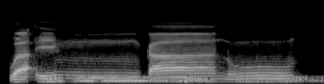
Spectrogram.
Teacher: nun sukun bertemu dengan huruf kaf bacaan ikhfa dibaca samar-samar kaf fathah alif mat tobi'i nun domah wawu sukun juga mat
